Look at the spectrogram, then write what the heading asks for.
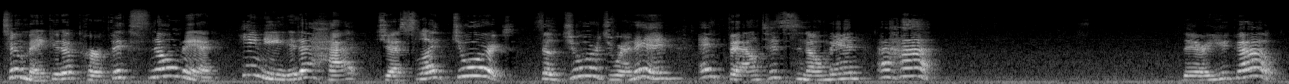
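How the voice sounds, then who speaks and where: A woman reads a picture book to children in a fairly high voice. Her intonation swings widely and her delivery is unhurried and expressive, as at a library storytime. The microphone sits some way from her. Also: distant mic, slight background noise. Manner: expressive, addresses children with questions. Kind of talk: children's storybook read-aloud.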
